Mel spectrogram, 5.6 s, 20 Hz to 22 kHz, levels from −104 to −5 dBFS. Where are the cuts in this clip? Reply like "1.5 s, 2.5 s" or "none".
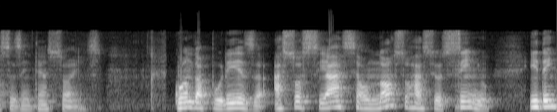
1.7 s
